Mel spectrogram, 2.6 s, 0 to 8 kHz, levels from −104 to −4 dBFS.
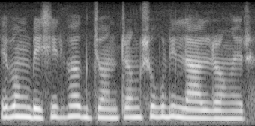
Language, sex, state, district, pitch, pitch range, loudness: Bengali, female, West Bengal, Purulia, 220 Hz, 200-230 Hz, -17 LUFS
